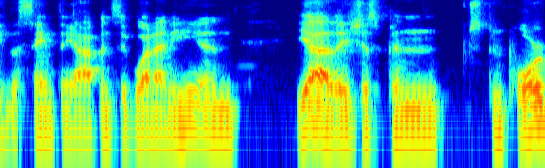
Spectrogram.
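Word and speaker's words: Guaraní: Guarani, by the way, is how it's pronounced, but I appreciate the effort.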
